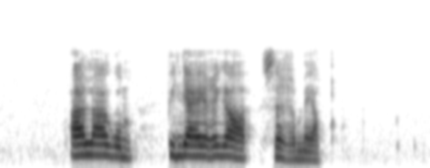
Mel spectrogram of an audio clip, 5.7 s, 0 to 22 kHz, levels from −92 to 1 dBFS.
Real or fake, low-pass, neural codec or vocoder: real; 7.2 kHz; none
